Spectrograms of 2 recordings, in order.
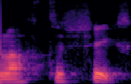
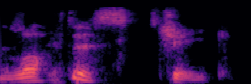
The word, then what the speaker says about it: Loftus-Cheek: Ruben Loftus-Cheek's coming on. You said that really weirdly. You put all the emphasis on the wrong part of his name. What did I say? You Ruben. went Ruben Loftus-Cheek.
